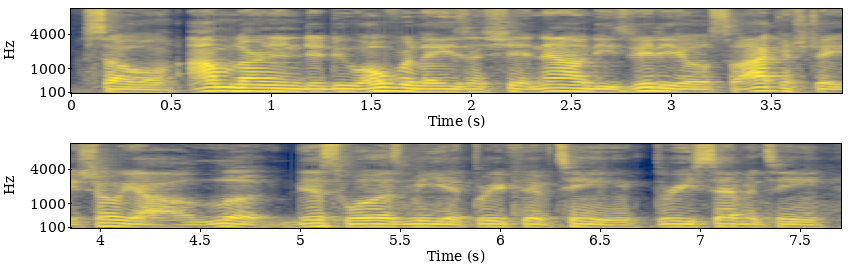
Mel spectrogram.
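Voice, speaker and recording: A fitness vlogger in his late thirties talks casually to the camera in a fairly low, slightly bright male voice. His speech is loose, conversational and slangy, peppered with lots of swearing.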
